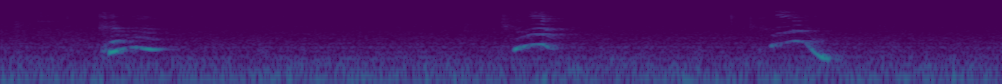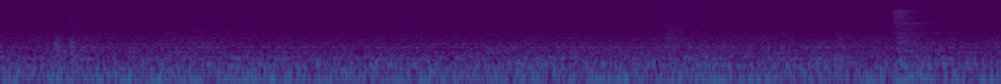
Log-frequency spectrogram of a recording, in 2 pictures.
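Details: Kittens from a trailer park colony, three siblings snuggling on a person's legs; three short, thin meows bend up then down over the first four seconds, followed by quiet low hum with faint soft clicks.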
